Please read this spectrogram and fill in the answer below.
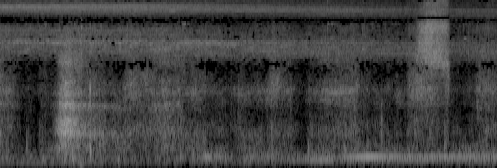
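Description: Faint low drone of a distant car engine, coming in about two and a half seconds in and growing a little stronger about four seconds in, over a steady high hiss. Two short breathy hisses, one near the start and one near the end.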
